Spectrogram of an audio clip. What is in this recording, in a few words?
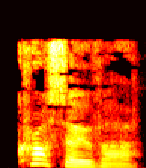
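"crossover", British English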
